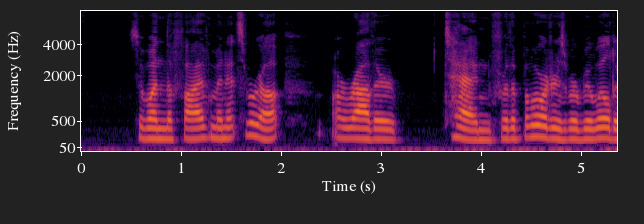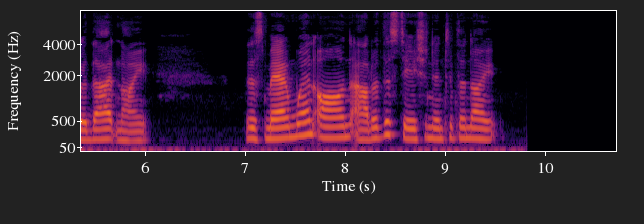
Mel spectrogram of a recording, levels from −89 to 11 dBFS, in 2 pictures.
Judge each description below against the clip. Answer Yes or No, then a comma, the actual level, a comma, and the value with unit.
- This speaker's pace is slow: No, average, 155 wpm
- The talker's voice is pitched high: No, medium, 180 Hz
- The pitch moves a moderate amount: No, narrow, 2.0 semitones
